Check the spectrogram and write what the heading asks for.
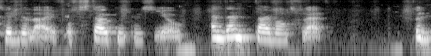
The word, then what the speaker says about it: Mercutio: Mercutio.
